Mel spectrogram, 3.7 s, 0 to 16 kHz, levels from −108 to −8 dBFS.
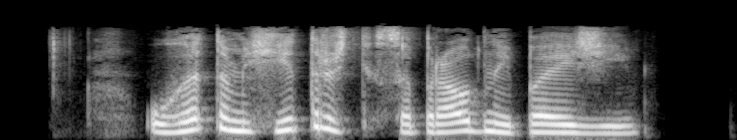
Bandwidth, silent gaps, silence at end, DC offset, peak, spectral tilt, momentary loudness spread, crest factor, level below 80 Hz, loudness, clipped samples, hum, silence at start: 8 kHz; none; 0.5 s; under 0.1%; -2 dBFS; -4 dB/octave; 8 LU; 16 dB; -60 dBFS; -17 LUFS; under 0.1%; none; 0.75 s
